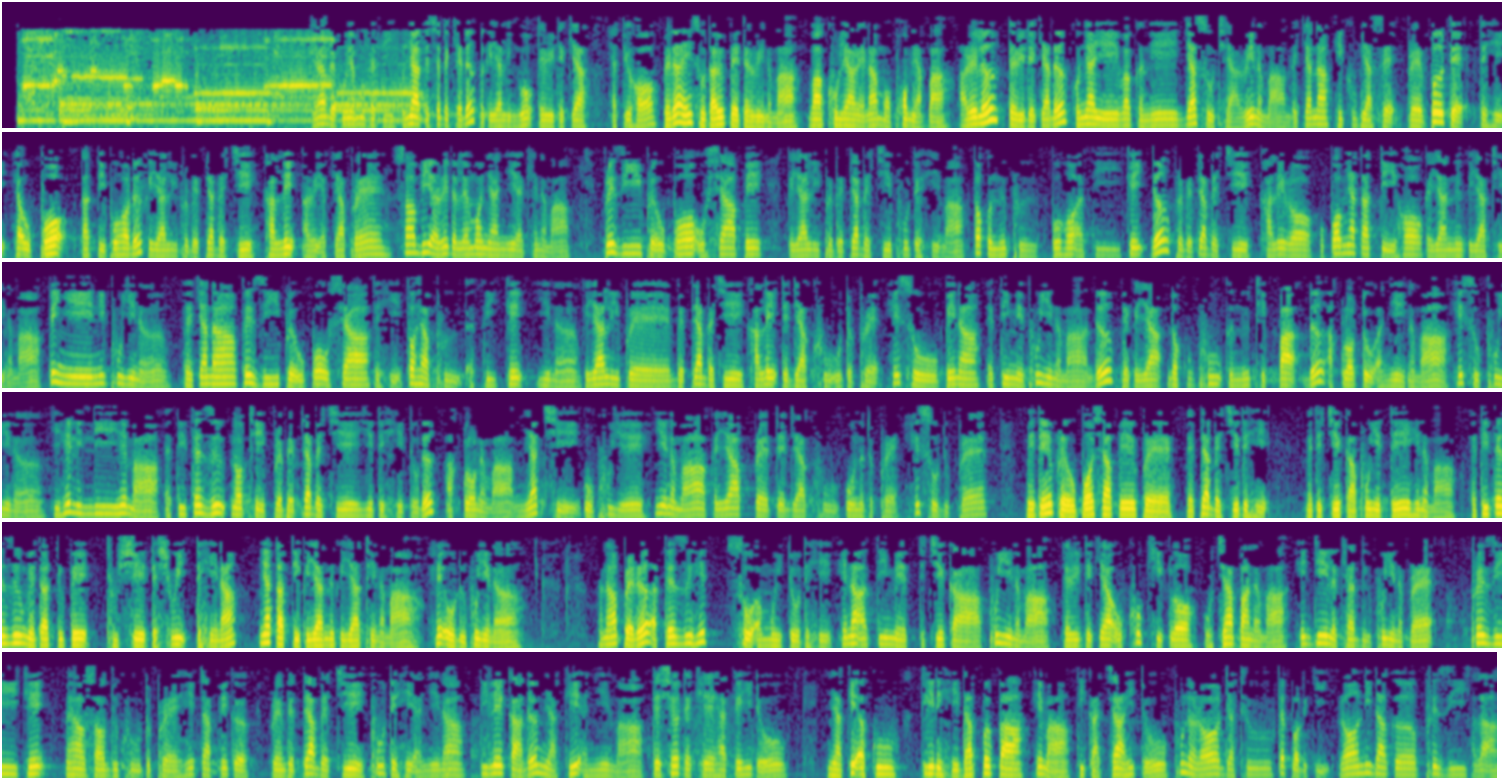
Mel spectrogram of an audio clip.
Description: ကရင်နီဘာသာ အသံလြင့်အစီအစဉ်မဵား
